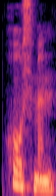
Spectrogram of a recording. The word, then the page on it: horseman: British English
